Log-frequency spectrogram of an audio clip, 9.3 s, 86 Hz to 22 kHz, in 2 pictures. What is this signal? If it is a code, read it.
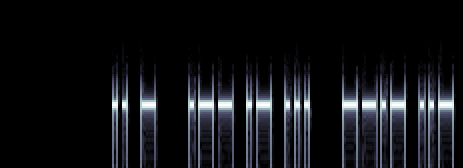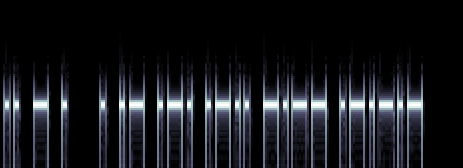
Morse code, heard as a keyed tone, about 25 wpm, 700 Hz. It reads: IT WAS QUITE EARLY.
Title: Sentences from Top 700 Words 25wpm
